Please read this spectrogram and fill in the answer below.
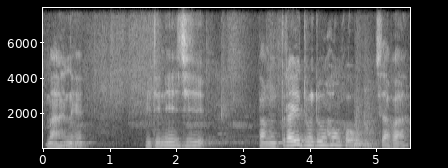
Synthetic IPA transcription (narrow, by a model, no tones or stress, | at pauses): mahne | b̥idinid͡ʒi | b̥aŋtɾajduŋduŋɦɔŋhɔzaba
